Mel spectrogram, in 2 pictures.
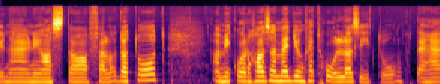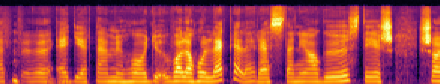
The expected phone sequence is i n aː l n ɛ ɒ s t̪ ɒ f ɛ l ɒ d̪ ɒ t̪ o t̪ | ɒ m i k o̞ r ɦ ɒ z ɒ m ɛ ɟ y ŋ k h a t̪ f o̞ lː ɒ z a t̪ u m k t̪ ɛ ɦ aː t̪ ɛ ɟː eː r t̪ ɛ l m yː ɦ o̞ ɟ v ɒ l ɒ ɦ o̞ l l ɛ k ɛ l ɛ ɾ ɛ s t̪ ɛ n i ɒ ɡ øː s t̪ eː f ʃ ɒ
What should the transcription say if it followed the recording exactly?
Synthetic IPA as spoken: i n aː l n i ɒ s t̪ ɒ f ɛ l ɒ d̪ ɒ t̪ o t̪ | ɒ m i k o̞ r ɦ ɒ z ɒ m ɛ ɟ y ŋ k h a t̪ h o̞ lː ɒ z i t̪ u ŋ k t̪ ɛ ɦ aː t̪ ɛ ɟː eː r t̪ ɛ l m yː ɦ o̞ ɟ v ɒ l ɒ ɦ o̞ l l ɛ k ɛ l ɛ ɾ ɛ s t̪ ɛ n i ɒ ɡ øː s t̪ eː ʃ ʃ ɒ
